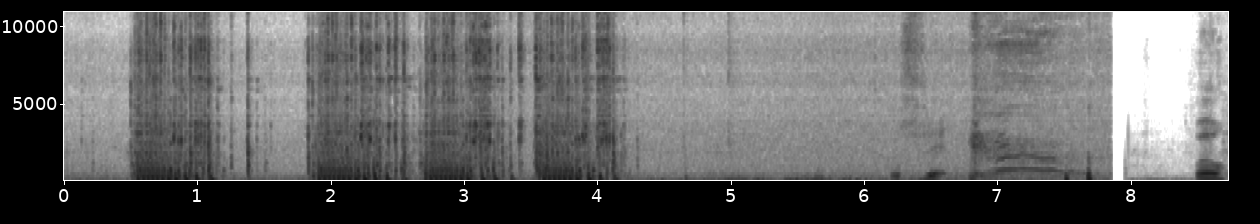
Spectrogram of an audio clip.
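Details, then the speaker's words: McCulloch 10-10 Automatic two-stroke chainsaw, first run, recoil broken. It roars in bursts, stumbling between revs and never settling to a steady idle. It runs but won't idle; the cause is not yet found. "it does run and it will run but I need to fix the recoil I need to figure out why it won't idle"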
